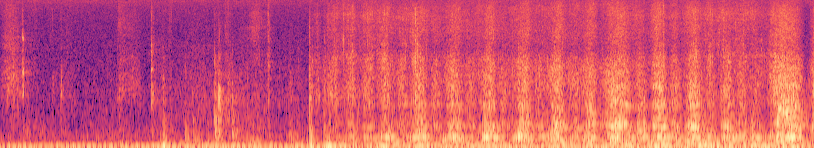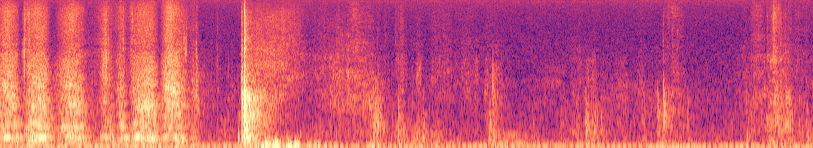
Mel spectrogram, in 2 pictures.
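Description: A hand rubbing and sliding a printed sheet of paper against a glass-topped table, a rough, rhythmic scraping that builds over a few seconds. Just before eight seconds in there is a single sharp knock, the loudest sound, followed by lighter handling noise.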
